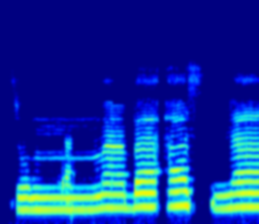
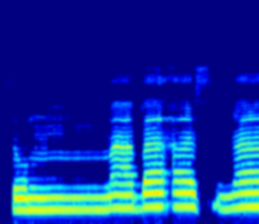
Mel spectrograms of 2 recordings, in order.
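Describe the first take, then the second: The two takes are said the same way.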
